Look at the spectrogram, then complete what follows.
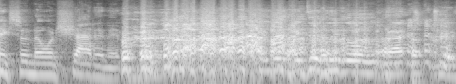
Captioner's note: laughter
